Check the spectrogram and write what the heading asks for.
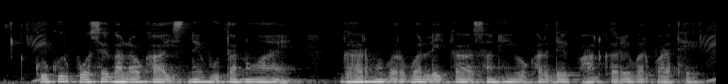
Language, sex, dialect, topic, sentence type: Chhattisgarhi, male, Central, banking, statement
